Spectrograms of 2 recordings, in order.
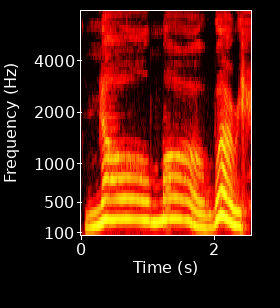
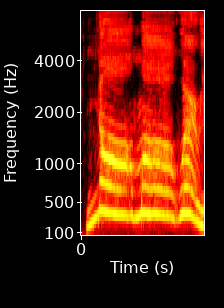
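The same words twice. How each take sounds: First: Very slow, stretched-out repeat; repeating the cook. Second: Very high, slow chanting repeat; repeating the cook. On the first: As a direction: draw "worry" out, slow and solemn. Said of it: "So I had to do like this". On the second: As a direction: echo the blessing slowly and high. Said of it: "No, you say". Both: Retold or imitated.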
